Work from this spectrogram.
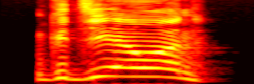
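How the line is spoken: Shouting. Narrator (Russian): кричала Стави

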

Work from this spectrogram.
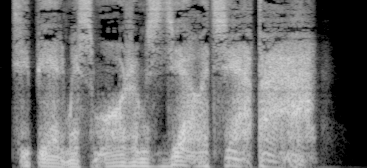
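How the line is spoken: Hissing. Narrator (Russian): прошипела Анаит

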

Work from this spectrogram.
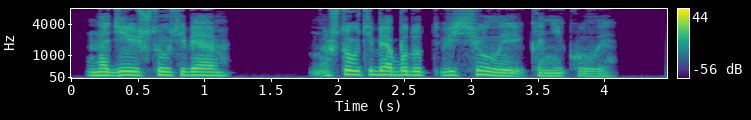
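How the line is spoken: Uncertain, taken aback. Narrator (Russian): неуверенно выдавила Гермиона, явно пораженная нелюбезностью дяди Вернона

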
